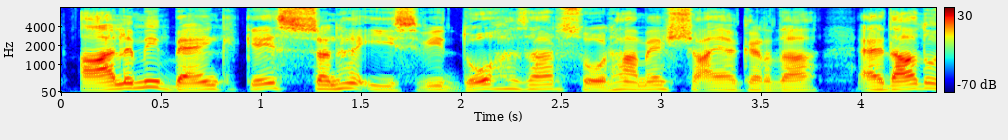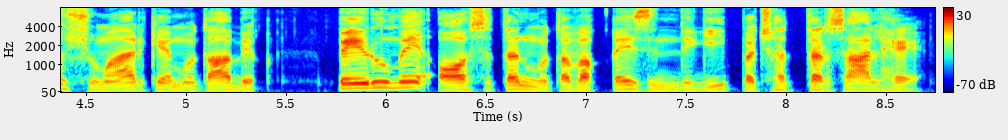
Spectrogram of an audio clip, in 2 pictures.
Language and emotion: Urdu, neutral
